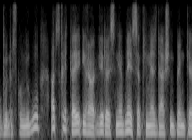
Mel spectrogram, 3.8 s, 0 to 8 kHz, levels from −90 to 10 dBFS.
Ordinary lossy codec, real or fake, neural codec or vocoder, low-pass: Opus, 32 kbps; fake; codec, 16 kHz, 0.5 kbps, FreqCodec, larger model; 7.2 kHz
